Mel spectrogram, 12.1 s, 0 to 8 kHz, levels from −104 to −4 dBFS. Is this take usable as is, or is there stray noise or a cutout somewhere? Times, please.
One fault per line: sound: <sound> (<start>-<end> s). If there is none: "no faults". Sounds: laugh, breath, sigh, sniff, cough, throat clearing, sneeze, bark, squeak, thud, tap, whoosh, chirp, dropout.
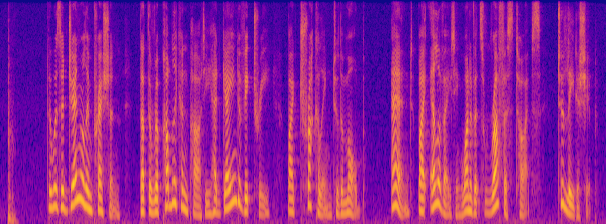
sound: thud (0.1-0.4 s)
